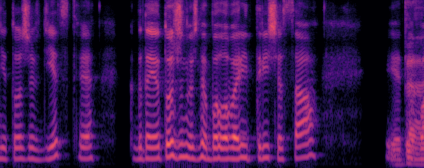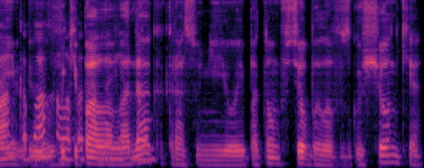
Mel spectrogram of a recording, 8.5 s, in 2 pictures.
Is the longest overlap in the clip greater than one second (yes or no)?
yes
